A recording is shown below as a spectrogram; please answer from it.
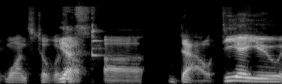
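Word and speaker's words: Dão: to look up uh da da is is how you pronounce the Dow area of Portugal that's right um cool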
